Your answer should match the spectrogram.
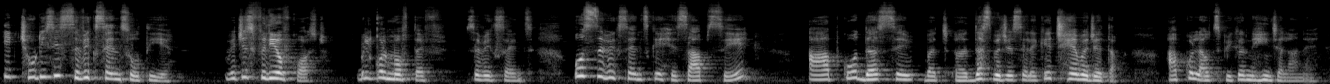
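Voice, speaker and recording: Female interviewee, fairly high voice, argues a civic complaint emphatically with pointed rhetorical questions. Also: lively intonation, measured pace, a little mellow. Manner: emphatic, argumentative, rhetorical questions, mixes in English phrases. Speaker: local resident interviewed about a civic complaint. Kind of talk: street interview, airing a complaint.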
